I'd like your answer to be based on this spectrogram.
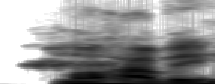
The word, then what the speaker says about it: Mojave: Mojave, Mayafi like King. The Mojave Desert Mojave. Here.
